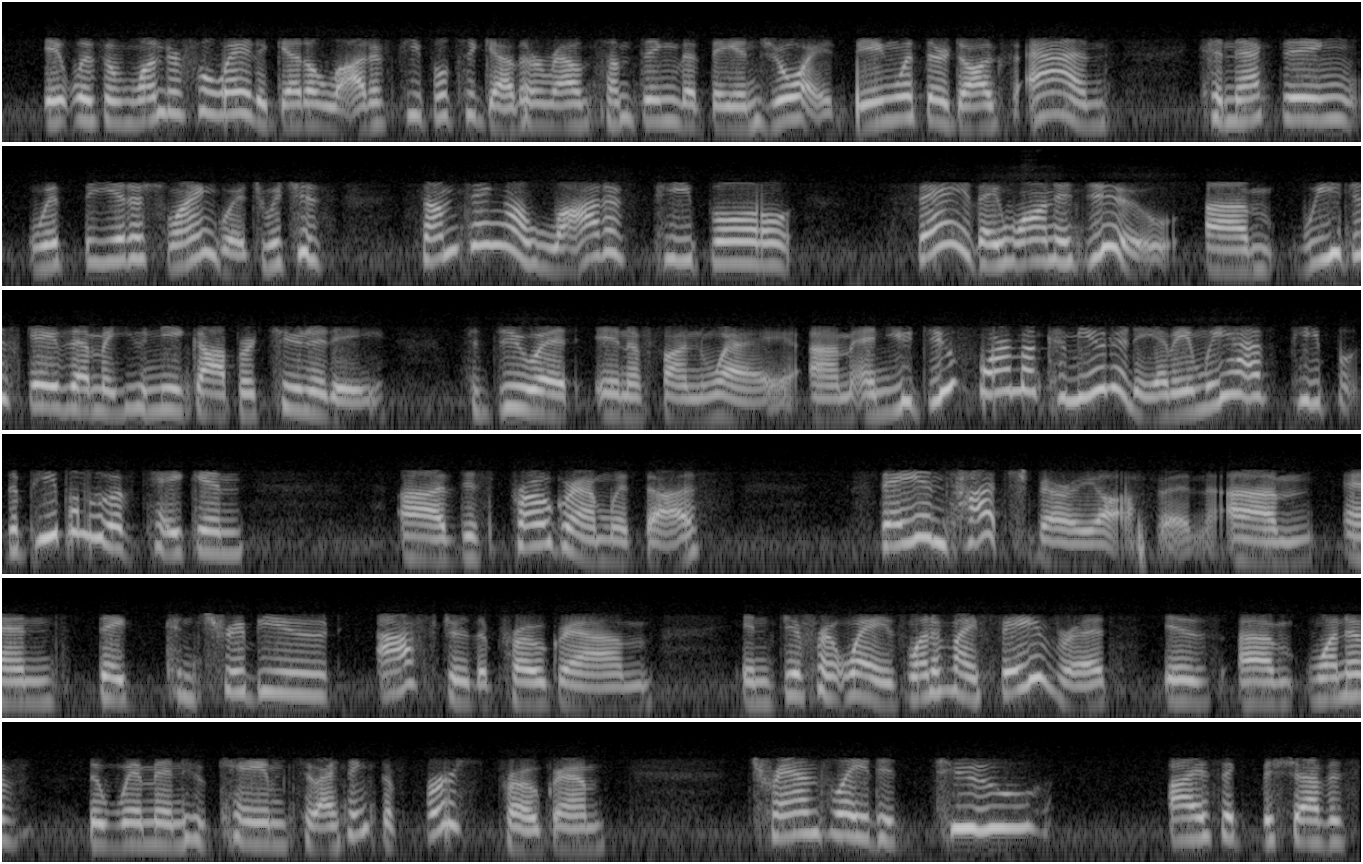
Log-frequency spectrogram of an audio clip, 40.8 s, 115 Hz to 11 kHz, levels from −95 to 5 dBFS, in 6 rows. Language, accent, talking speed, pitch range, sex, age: English, American, 165 wpm, 205-295 Hz, female, 40-59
